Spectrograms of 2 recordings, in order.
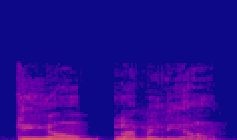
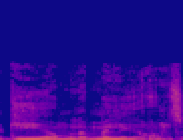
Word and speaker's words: Guillaume le Million: Guillaume le Million. I mean, If it doesn't rhyme, You're not pronouncing it right.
